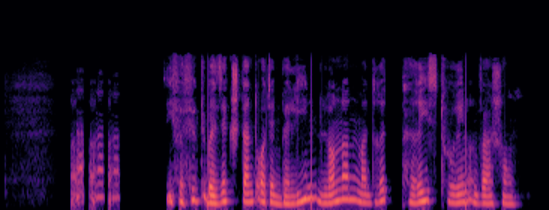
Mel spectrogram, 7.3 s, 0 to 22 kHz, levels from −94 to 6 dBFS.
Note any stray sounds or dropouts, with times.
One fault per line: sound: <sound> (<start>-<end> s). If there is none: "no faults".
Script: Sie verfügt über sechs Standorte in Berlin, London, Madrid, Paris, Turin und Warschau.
sound: laugh (0.9-1.6 s)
